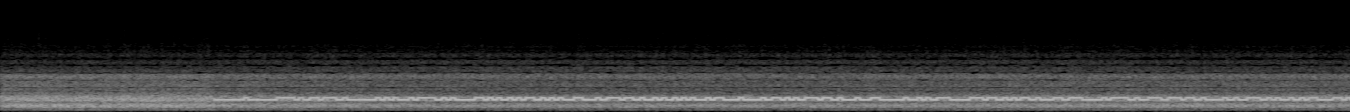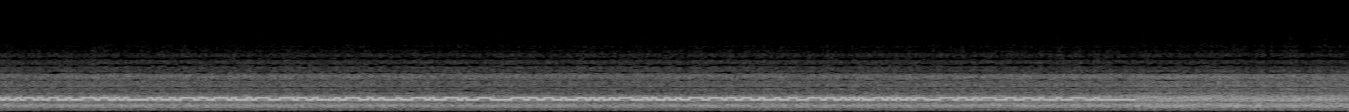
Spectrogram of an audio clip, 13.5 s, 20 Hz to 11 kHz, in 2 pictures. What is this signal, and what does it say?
RTTY (45.45 baud, 170 Hz shift), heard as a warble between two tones, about 1360 Hz centre, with radio static. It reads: YEXRSYC JYBKR QVJM SUMEA KAFBRDP XF HZ KNQHHM PRZFA PW YRB ZIQN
